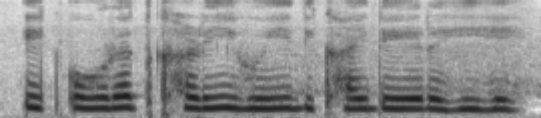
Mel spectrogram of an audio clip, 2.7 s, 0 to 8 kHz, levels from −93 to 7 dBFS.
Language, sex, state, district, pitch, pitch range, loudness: Hindi, female, Assam, Kamrup Metropolitan, 260 Hz, 255-275 Hz, -12 LUFS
